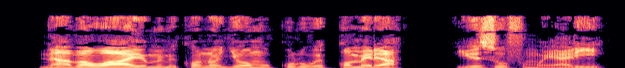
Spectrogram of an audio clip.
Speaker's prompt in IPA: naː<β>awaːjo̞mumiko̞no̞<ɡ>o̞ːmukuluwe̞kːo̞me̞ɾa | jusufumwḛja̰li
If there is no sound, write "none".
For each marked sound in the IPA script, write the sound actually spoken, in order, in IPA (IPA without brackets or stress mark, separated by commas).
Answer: β, ɟ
